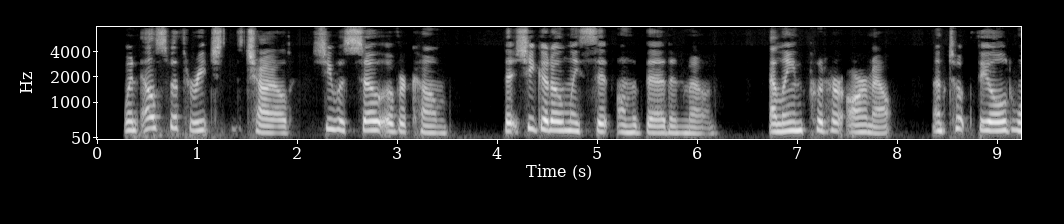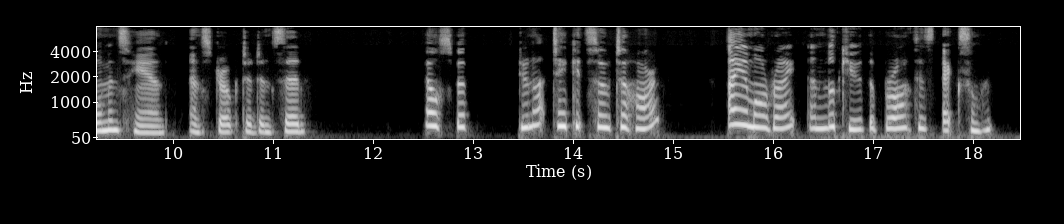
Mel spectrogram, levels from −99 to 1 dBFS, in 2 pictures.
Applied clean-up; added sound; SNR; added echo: neural mask model DeepFilterNet 3.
